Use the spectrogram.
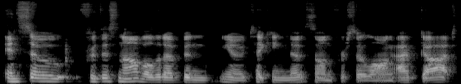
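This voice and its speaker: A man's voice: on the low side, steady tone, normal speed, bright, forceful tone. A man speaking as a guest author in a casual interview, often restarting and repeating words as he thinks aloud.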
